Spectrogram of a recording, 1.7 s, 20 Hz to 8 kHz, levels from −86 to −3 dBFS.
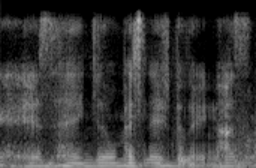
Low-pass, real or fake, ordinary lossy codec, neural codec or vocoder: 7.2 kHz; fake; none; codec, 24 kHz, 0.9 kbps, WavTokenizer, small release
